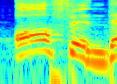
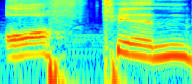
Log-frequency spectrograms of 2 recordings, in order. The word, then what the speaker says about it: often: Often, that's it. It's not often. The T is silent. It's often. I often go out, not I often go out.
